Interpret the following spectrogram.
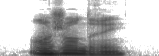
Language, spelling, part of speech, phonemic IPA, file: French, engendrer, verb, /ɑ̃.ʒɑ̃.dʁe/, Fr-engendrer.ogg
- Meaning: to generate, spawn, beget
